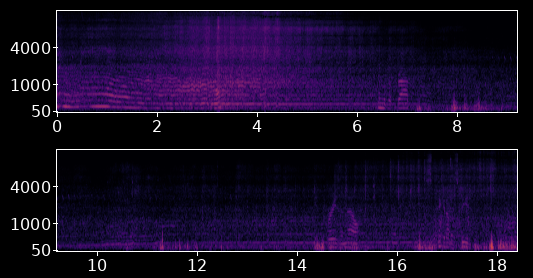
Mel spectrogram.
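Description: A small model boat motor whines loudly, rising and falling in pitch as it speeds past and fades into the distance.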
